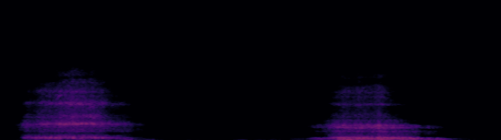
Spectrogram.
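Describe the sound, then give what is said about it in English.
A deep breath is taken on cue: two long, soft, airy breath sounds separated by a pause, each swelling and fading very quietly. “whenever you need to reconnect with these feelings, all you need to do is take a nice, deep breath.”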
